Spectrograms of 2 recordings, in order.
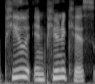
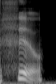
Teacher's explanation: the P in Punicus loses its pressure and shifts to Fu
